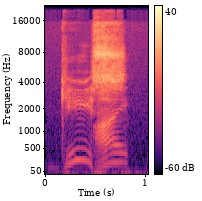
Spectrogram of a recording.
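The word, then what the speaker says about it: geas: I don't like I know the correct pronunciation is gas, but I don't like that because it sounds like you're saying just like gas. You know, Just which- gas. sounds like you're farting on somebody.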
